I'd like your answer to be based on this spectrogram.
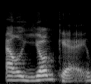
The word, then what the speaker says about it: El Yunque: So one of the highlights that we did was there's a very famous rainforest there in Puerto Rico called El Yunque, like Junque is how it's spelled. And it was, El Yunque with a J.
